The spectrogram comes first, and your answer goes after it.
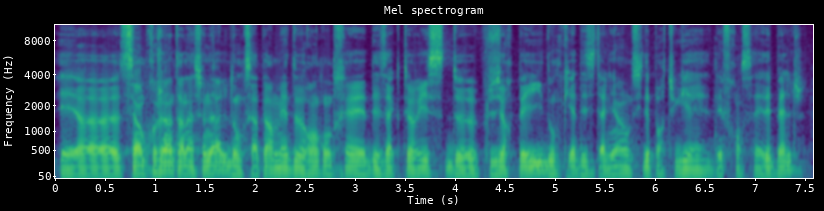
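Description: A man's voice: lowish voice, fairly quick, few pauses. A man born in northern France, an actor, answering casually and informally in an interview. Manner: relaxed, informal.

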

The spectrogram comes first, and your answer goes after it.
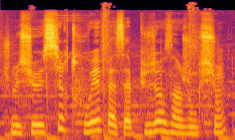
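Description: A community radio host speaks in a calm, measured way about her own experience before turning to interview a guest in the studio. Her voice sits on the high side, and music plays underneath.

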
